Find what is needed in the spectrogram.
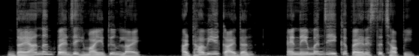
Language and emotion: Sindhi, neutral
